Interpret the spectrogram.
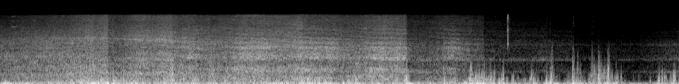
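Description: A train passing close by: a loud rush of wheel and air noise that drops away sharply about four seconds in, followed by a few low knocks. Wind buffets the microphone with a low rumble throughout.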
